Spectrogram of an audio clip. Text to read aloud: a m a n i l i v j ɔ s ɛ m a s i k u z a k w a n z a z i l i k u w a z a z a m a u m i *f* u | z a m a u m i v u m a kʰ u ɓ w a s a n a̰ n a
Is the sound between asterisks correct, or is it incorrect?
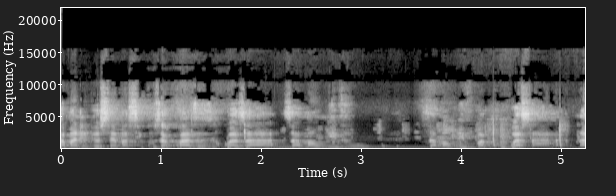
incorrect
